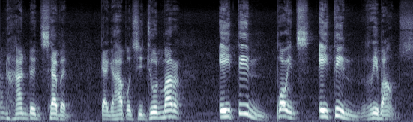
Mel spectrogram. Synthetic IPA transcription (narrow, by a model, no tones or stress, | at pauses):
nɦãndɾədsɛvə̃n | kaɡaɦapɔnsid͡ʒunmar | et̪inpɔjntset̪ĩnribãw̃ns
